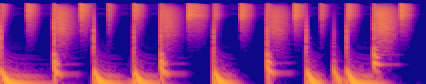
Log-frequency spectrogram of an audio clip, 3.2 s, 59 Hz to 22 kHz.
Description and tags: Beats recorded from an MFB-503 analog drummachine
